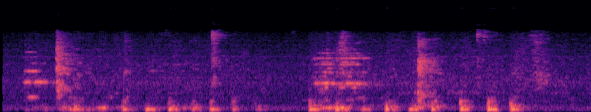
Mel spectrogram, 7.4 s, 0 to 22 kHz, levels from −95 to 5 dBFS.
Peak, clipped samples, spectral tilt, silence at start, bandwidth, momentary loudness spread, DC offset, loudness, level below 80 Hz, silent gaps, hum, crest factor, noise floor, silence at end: -12 dBFS; under 0.1%; -6 dB/octave; 0.3 s; 7.2 kHz; 18 LU; under 0.1%; -32 LUFS; -60 dBFS; none; none; 20 dB; -58 dBFS; 0.55 s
